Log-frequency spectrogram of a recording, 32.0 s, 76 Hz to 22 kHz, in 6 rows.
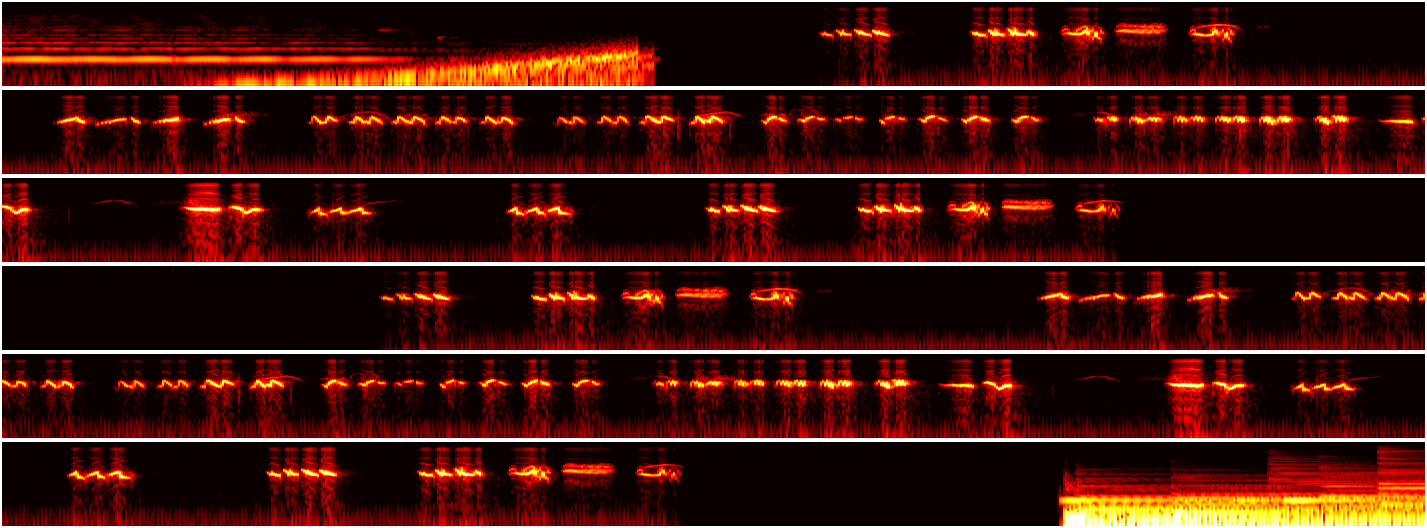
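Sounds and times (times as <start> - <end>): short rising sweep: 0.0 - 2.5
canary trilling and chirping: 3.1 - 4.7, 5.6 - 14.9, 17.4 - 19.0, 19.9 - 29.2.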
